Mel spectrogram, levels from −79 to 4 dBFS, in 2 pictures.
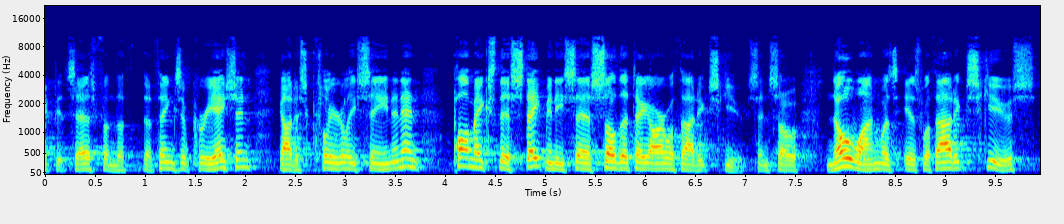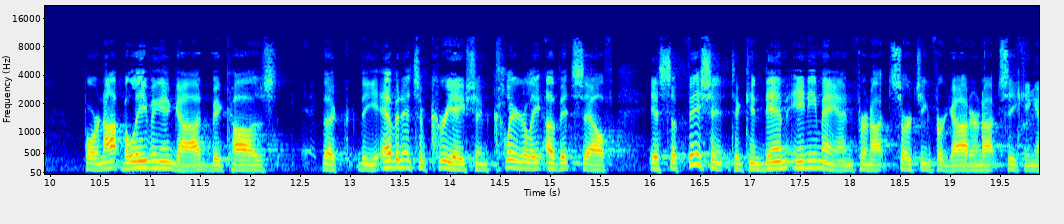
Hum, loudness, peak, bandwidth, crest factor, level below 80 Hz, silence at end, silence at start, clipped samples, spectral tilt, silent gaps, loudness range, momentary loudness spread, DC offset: none; -25 LUFS; -4 dBFS; 11 kHz; 20 dB; -68 dBFS; 0 s; 0 s; under 0.1%; -5 dB/octave; none; 3 LU; 11 LU; under 0.1%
